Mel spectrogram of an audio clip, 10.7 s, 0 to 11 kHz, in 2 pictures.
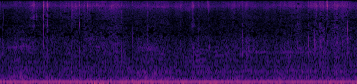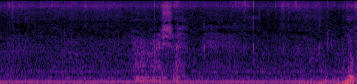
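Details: Honey bees being fed energy cakes on 29 January in very pleasant weather; a low, steady buzzing hum runs throughout, with faint tapping and handling noises toward the end.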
